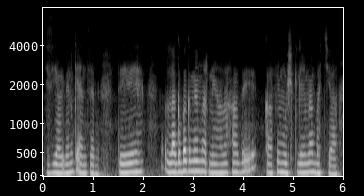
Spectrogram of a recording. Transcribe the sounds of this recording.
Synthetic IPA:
d͡ʒɪsjəɡd̪ɪnkɛːnsəɾt̪eː | ləɡbʱəɡmɛ̃ːməɾneːaːlaːɦãːt̪ḛːkaːfiːmʊʃkɪleːmɛ̃ːbətːʃaː

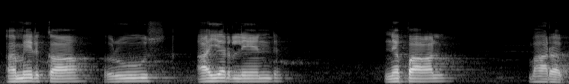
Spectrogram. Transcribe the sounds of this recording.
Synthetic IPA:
əmeɾɪkaɾus | ajəɾlẽɳɖ | nepal | bʱaːɾət̪

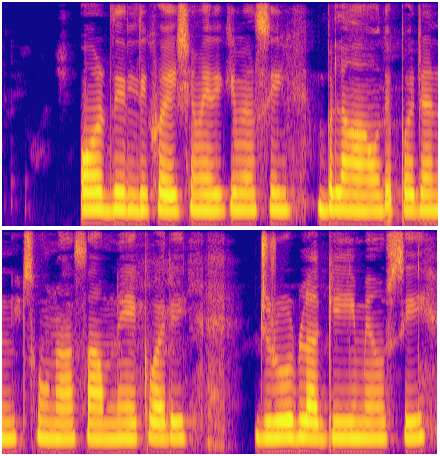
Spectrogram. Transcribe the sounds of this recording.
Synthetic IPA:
ɔːɾd̪ɪld̪iːkʰaːɪʃəmeːɾiːkimɛ̃ːʊsĩːbəlaːoːd̪eːpəd͡ʒəɳsuːnaːsaːmneːɪkʋaːɾiː | d͡ʒəɾuːɾlaɡiːmɛ̃ːʊsiː

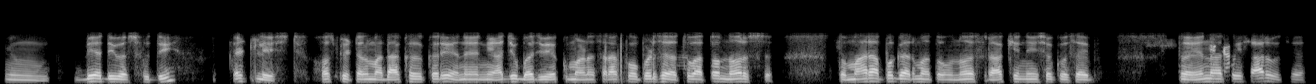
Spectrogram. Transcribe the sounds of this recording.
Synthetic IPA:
bed̪iʋəsːud̪ʱi | ɛʈlisʈhɔspiʈəlmãd̪akʰəlkəɾiəneniad͡ʒũbad͡ʒuekmaɽ̃əsɾakʰʋõpəɽʃeət̪ʰəʋat̪onəɾs | t̪omaɾapəɡaɾmãt̪oɦũnəɾsɾakʰinəɦĩʃəkũsaib | t̪oenãt̪ʰisaɾũt͡ʃʰe

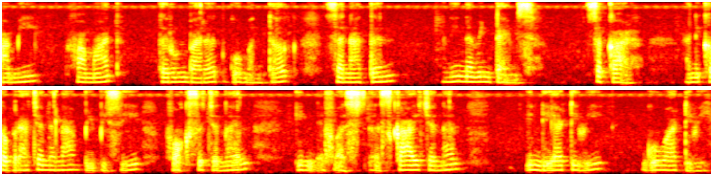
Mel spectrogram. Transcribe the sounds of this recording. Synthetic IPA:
ami | famat̪ː | əɾuːnbʱaɾət̪ɡomənt̪əksənat̪ən | aninəʋiːnʈajms | səkaɭ | anikʰəbɾat͡ɕənəlabibisifɔ̰kst͡ɕənəl | skajt͡ɕɛnəl | iɳɖḭjaʈiʋi | ɡoʋaʈiʋi

